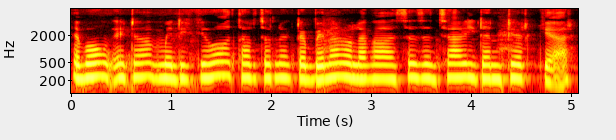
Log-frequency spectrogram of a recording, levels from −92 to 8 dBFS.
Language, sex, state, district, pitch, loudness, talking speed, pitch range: Bengali, female, Assam, Hailakandi, 230 Hz, -14 LUFS, 165 wpm, 220-235 Hz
